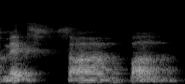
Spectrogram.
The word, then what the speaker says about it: Mixsawbah: And we just said it's like it sounds, Mixsawbah.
